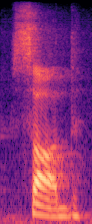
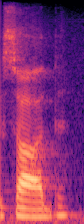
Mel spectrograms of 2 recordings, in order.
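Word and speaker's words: صاد: This letter represents the emphatic counterpart or the emphatic version of scene. This and other emphatic consonants deepen the sound of the surrounding vowels, most notably al if and fata. Pay attention to the sounds of all vowels near these emphatic letters because the quality of the vowels gives the clearest indication of the emphatic consonants.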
